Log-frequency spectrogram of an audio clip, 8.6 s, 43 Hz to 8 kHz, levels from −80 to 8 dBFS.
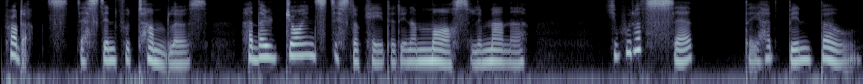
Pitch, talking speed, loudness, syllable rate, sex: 200 Hz, 130 wpm, -23 LUFS, 4.6 syllables/s, female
